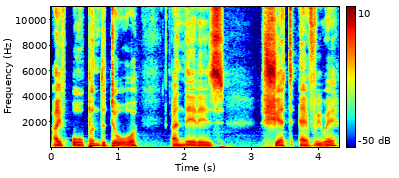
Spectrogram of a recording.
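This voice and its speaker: A man's voice: fairly low pitch, steady tone, measured pace, warm tone. A young man from the South Wales valleys with a Welsh Valleys accent, chatting casually in a laddish, colloquial way. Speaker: podcast co-host, amateur bodybuilder. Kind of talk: casual chat, anecdotes.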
